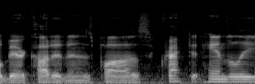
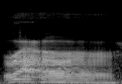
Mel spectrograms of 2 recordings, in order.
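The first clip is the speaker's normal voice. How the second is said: bear growl. Acted. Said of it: "Old Bear growled".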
